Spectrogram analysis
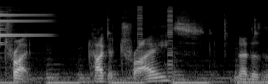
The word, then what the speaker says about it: cockatrice: Cockatrice? That doesn't sound right. Try. Cockatrice. No, cockatrice. Yeah, tree. It's even though it's not like T-R-E-E.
